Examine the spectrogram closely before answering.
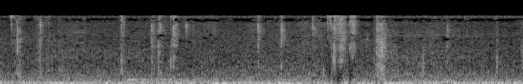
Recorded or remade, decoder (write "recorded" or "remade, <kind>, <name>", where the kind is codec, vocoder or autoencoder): recorded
